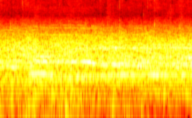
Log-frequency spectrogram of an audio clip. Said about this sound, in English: As you can hear, the sirens er are on.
